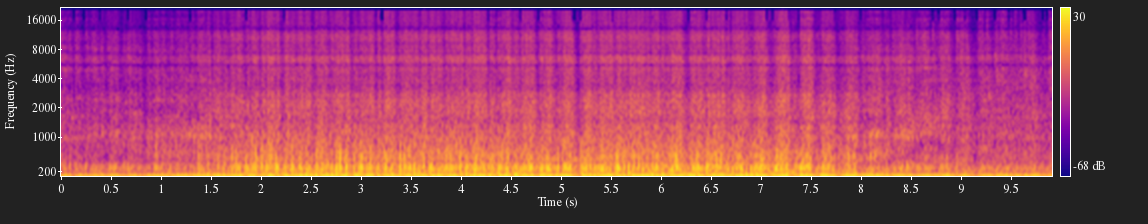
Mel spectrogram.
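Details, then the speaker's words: Bullitt Mustang V8 at idle after new spark plugs, coolant still warming up: deep, even burble with a steady beat and no misses or ticking, sounding much healthier than with the old plugs; normal idle. "so basically the car sounds much better than it did with the old spark plugs so definitely sounds much much healthier"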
